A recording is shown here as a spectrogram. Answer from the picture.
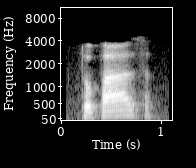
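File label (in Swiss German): "topaz", Alsace Haut Rhin; vin; topaze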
